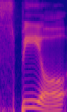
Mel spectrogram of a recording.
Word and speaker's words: spiel: I love Jared's spiel about spiel, right? That's how you say that. – Spiel, spiel. I think, yeah, is the Yiddish, is the Yiddish pronunciation.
